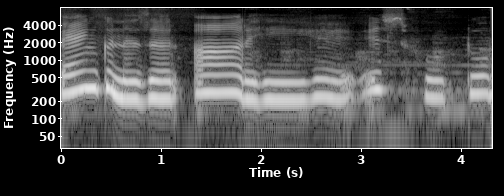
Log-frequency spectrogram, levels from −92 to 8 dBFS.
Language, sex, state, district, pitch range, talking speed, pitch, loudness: Hindi, female, Madhya Pradesh, Umaria, 220-280 Hz, 110 wpm, 235 Hz, -13 LUFS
